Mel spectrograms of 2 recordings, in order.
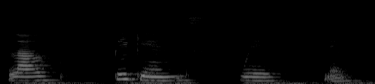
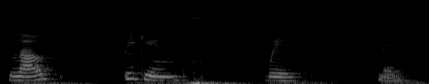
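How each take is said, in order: Both takes have the same delivery.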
